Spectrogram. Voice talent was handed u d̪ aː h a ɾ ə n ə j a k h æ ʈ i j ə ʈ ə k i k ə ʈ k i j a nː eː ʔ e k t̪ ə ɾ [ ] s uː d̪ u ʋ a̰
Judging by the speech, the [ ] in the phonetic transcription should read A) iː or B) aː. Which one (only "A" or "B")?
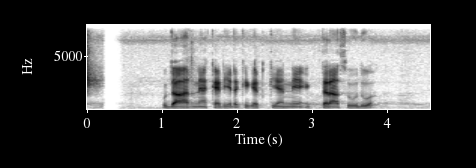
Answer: B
